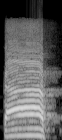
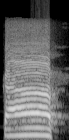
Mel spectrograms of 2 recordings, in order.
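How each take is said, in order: No difference in how they are said.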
